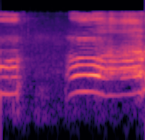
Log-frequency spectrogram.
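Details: An infant cries in two short bursts separated by a brief pause for breath.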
